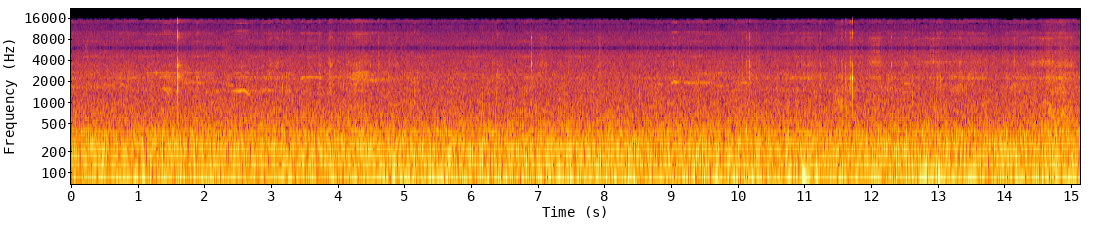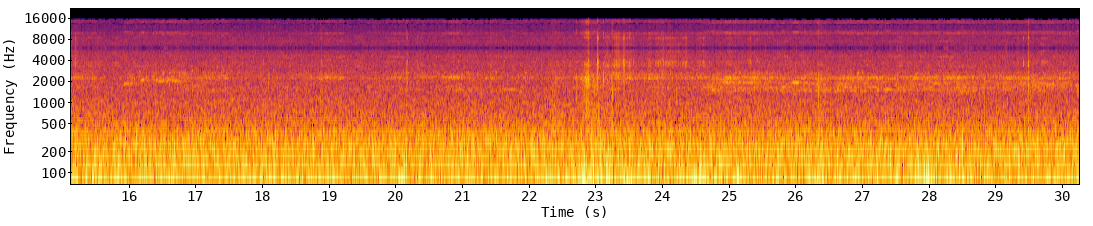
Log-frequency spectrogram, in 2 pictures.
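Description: Near silence: faint outdoor ambience with a low rumble and a few scattered soft clicks and knocks.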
